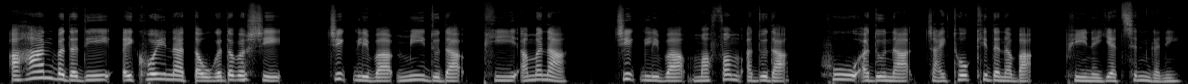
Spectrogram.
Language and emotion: Manipuri, neutral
